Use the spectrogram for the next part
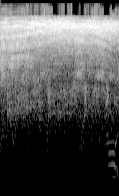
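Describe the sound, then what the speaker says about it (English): Steam blasts from the pressure release valve of an Instant Pot cooking balsamic beef after the valve is switched to venting. It is a loud, close, continuous hiss with no break, and a voice cuts in briefly at the end. "We're gonna move it over to venting, and all the steam is gonna shoot out the top."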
